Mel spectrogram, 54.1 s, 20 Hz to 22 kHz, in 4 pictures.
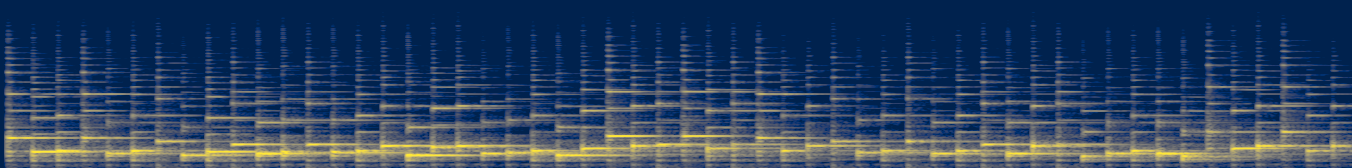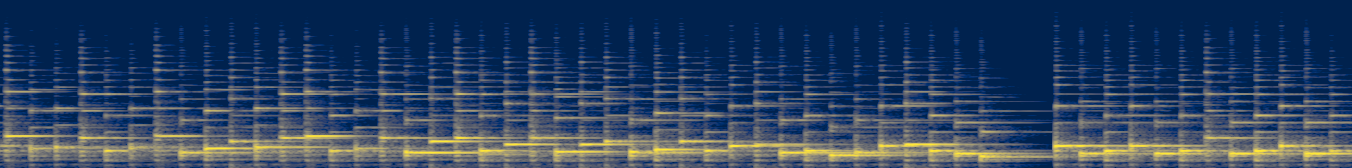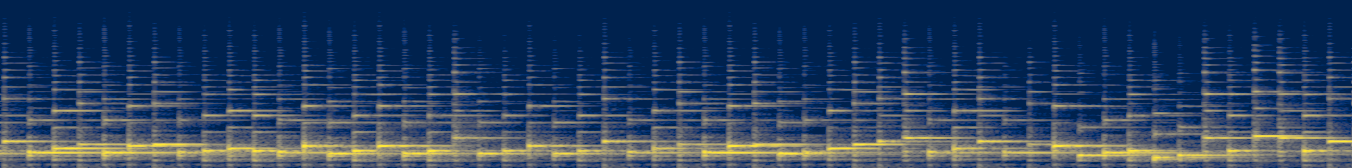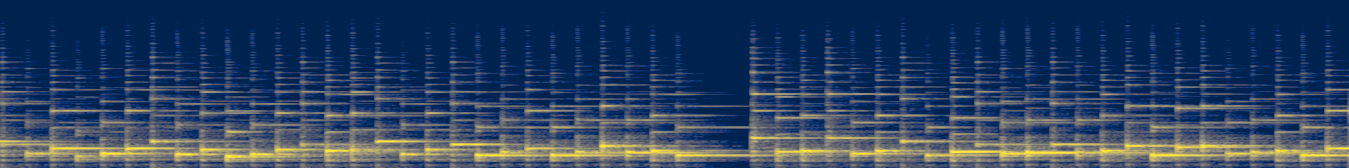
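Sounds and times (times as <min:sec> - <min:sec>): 
lute: 0:00.0 - 0:54.0.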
